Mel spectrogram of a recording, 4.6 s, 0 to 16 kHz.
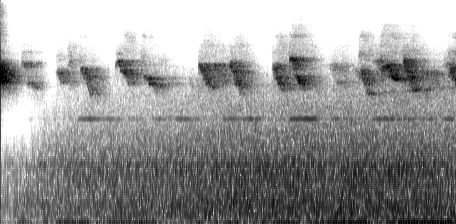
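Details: Red-whiskered bulbul (Puteh Raja) in captivity, 13 April 2021. A softer, more distant run of slurred whistled notes continues steadily over a noticeable background hiss.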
